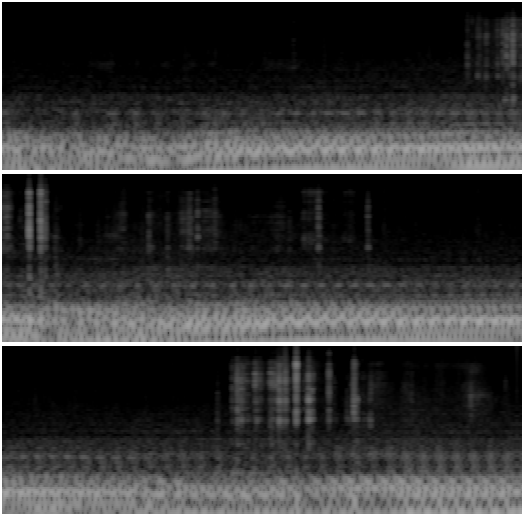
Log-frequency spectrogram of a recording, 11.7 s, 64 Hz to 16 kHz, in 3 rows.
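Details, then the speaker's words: 2014 Mustang GT after Boss 302 intake manifold install and SCT tune (93 tune): deep uneven rumble with irregular loping beat, feels lopey revving up; cause unknown; rough lopey idle. "so you guys i don't know if you can hear that early you won't be able to feel it but it feels really lopey revving up"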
